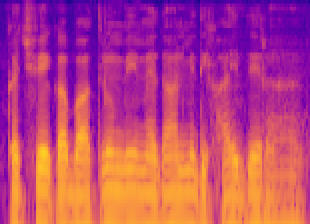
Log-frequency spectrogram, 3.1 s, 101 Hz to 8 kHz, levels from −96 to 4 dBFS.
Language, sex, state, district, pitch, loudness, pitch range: Hindi, male, Jharkhand, Ranchi, 95 Hz, -17 LUFS, 90-95 Hz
